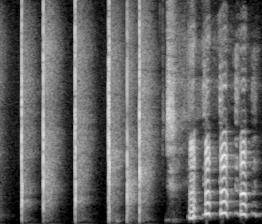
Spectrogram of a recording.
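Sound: hand clapping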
